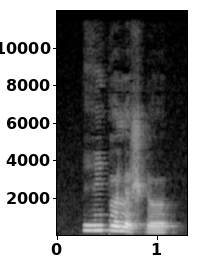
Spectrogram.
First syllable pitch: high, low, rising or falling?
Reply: high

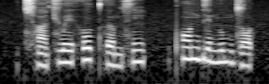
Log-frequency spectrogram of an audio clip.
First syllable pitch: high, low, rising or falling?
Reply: low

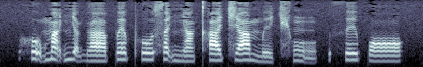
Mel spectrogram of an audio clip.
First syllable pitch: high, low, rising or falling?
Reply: falling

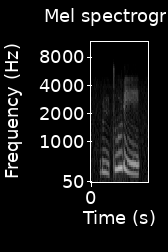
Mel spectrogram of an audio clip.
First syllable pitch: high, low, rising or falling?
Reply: low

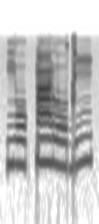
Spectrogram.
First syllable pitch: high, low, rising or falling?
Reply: low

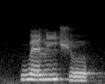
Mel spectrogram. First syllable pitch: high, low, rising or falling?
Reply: high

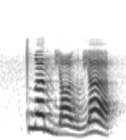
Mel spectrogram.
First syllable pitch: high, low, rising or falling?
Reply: falling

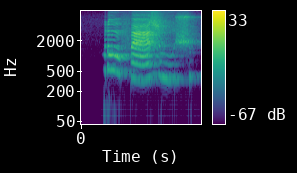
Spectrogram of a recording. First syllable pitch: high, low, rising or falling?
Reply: falling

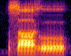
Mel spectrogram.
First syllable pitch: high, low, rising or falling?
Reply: high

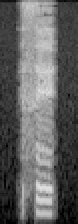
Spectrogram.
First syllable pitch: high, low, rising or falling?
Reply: high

